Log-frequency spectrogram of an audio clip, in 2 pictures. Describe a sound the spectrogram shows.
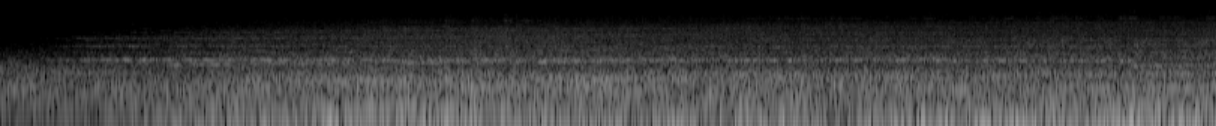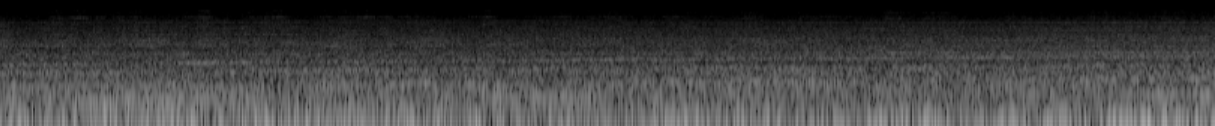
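A train rumbles steadily as it pulls away and picks up speed.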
